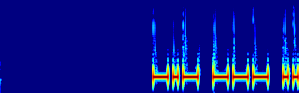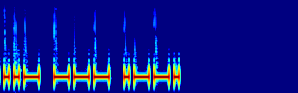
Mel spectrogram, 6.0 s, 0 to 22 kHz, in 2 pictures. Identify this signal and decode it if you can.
Morse code, heard as a keyed tone, about 23 wpm, 700 Hz. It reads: KO4OP
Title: Speed Racing - USA 2x2 Call Signs 20wpm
